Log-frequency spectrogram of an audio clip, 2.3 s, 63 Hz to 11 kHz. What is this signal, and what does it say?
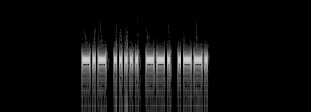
Morse code, heard as a keyed tone, about 56 wpm, 700 Hz. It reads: K5GP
